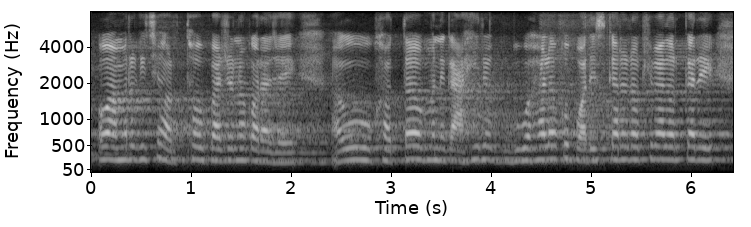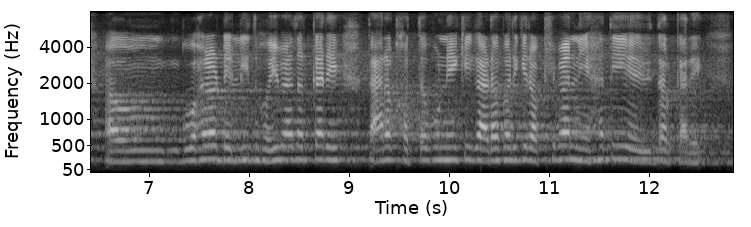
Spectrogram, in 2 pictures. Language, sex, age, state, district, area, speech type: Odia, female, 60+, Odisha, Dhenkanal, rural, spontaneous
